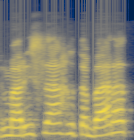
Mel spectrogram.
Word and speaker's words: Hutabarat: I know I pronounce my name very Americanized. I love it. To pronounce my name. But, living here for so many years, especially during the course of the campaign, I wanted to make sure that it was a little bit more phonetic and pronounceable for the public. But I know that I pronounced it a little bit off from what it truly is.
